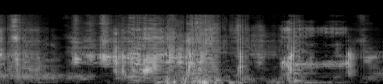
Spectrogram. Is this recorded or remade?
remade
